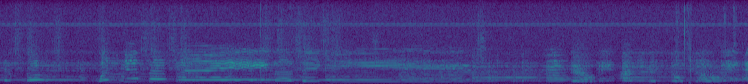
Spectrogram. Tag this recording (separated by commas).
Music, Female singing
